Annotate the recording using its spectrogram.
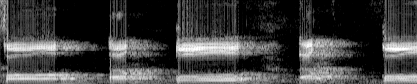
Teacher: sebelum walqu [Musik] aqsaniualu asal dan huruf q tempat nya keluar tempat keluarnya dari pangkal lidah yang membentur langit-langit atas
